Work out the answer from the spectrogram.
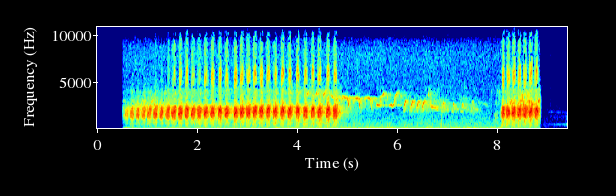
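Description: Magpies chattering around a small house in a forest: a long, loud, harsh rattling series of rapid pulses, then softer gurgling calls, and a final short burst of the same dry rattle, over a low steady hum.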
